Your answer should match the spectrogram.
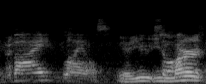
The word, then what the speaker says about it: Vi Lyles: Is that how you pronounce Vile. it? Her name is Vile. It's Vi bars. Lyles. That's her name, Vi Lyles.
